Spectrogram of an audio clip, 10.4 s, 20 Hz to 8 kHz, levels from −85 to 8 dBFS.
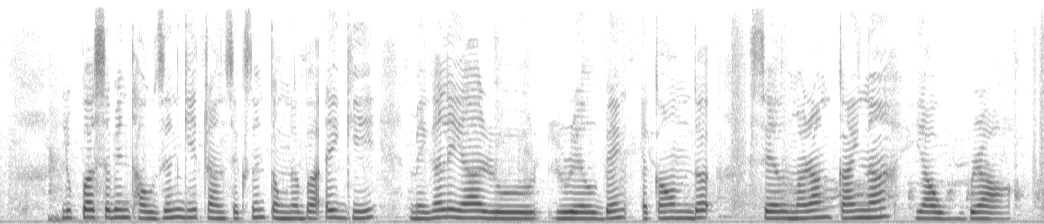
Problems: background sounds at intervals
